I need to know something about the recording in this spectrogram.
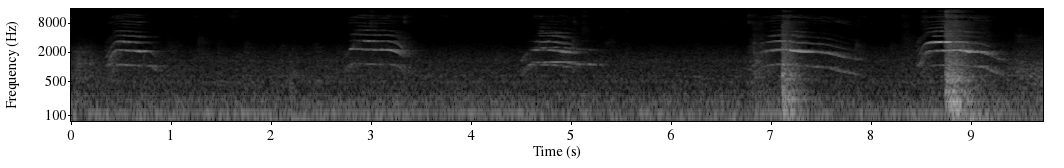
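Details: Meowing from a mother-and-daughter pair of former Haeundae street cats in South Korea, rescued after seven years outdoors: five clear, bending meows spaced about two seconds apart, the last two louder and harsher, over a quiet room.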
